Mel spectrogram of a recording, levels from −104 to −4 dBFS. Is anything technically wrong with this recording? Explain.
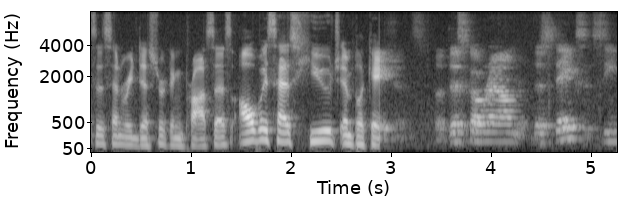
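Yes. From 2.88 s to the end, the speech turns roomy, hollow and thinner, drops about 10 dB and gains background noise. This is likely a switch to a distant microphone.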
